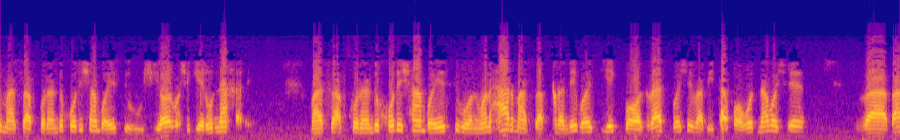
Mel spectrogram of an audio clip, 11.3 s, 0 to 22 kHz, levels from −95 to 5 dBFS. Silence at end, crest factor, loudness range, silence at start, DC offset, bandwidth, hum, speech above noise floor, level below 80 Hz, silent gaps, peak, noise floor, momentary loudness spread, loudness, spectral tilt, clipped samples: 0 s; 12 dB; 2 LU; 0 s; under 0.1%; 8 kHz; none; 35 dB; -50 dBFS; none; 0 dBFS; -47 dBFS; 6 LU; -12 LUFS; -5.5 dB/octave; under 0.1%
